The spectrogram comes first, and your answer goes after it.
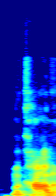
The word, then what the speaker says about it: McCollum: Oh God, why I keep having a hard time pronouncing his name? CJ. Yeah, CJ McCollum. McCollum.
